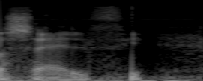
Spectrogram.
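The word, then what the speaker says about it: Selphie: cellulare, ma lei è Selfie, scritta Selfie con la PH, Selfie. Si pronuncia Selfie. Voi siete la squadra B?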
